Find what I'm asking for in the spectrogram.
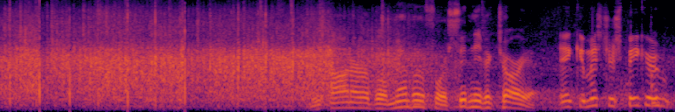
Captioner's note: some Applause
